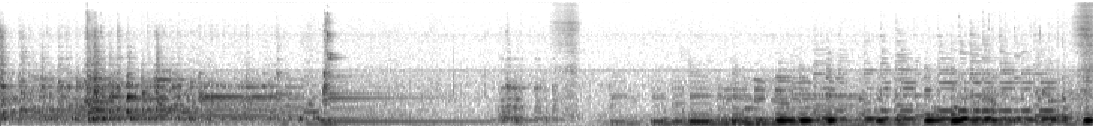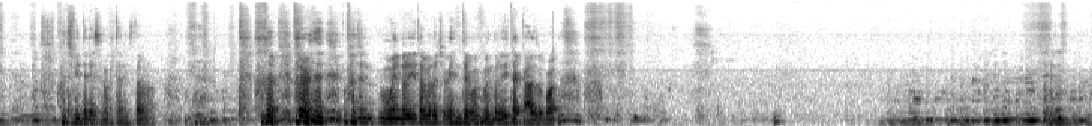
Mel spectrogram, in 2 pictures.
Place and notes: Pavia, Italy - randomly playing guitar stings
Boy casually playing with guitar stings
